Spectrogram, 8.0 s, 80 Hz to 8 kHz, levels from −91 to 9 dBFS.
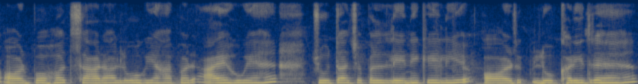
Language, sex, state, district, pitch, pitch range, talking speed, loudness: Hindi, female, Bihar, Gaya, 220 Hz, 215-225 Hz, 145 wpm, -15 LUFS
